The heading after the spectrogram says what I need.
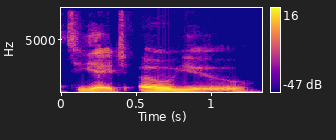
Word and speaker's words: thou: by the french as t-h-o-u which they pronounced as thu but then english speakers started pronouncing it as thou and so that would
